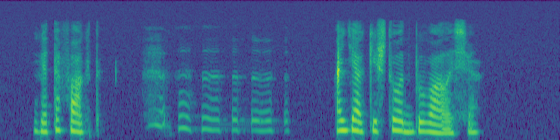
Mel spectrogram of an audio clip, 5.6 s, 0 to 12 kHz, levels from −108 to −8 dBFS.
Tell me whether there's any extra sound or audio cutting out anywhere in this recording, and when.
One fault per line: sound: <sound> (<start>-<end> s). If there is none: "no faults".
sound: laugh (1.4-3.0 s)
